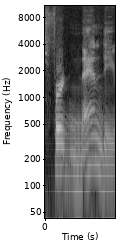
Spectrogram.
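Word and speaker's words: Ferdinandi: Electronics and Appliances so what is the correct pronunciation of the last name it is Thomas ferdinandy right yes hey I finally got it f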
